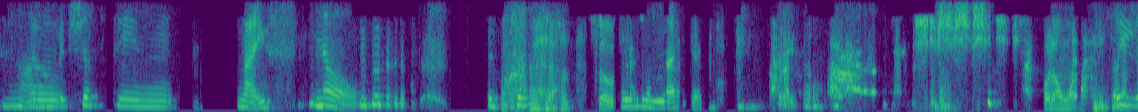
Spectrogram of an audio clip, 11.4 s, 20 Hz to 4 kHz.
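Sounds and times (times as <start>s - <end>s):
speech: 0.0s - 1.8s, 2.4s - 11.3s
laughter: 5.0s - 6.2s, 7.7s - 11.3s
dogs yipping and whimpering: 7.7s - 9.2s, 10.2s - 11.3s.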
